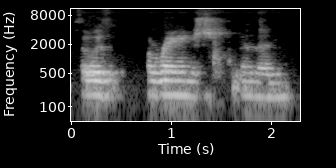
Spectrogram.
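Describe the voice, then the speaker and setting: A woman's voice: fairly low pitch, completely flat delivery, measured pace, dark tone, slight background noise. A woman explaining things informally and with some hedging at a board meeting, as a parks staff member. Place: indoor public board meeting room. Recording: echoey meeting room, distant dull mic.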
